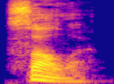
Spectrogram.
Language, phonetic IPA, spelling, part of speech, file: Russian, [ˈsaɫə], сало, noun, Ru-сало.ogg
- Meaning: 1. suet, fat, lard 2. tallow 3. a lubricant made of minerals or plants 4. icy slush that flows down the river before the river freeze 5. a place in a game of lapta where the ball is hit and thrown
